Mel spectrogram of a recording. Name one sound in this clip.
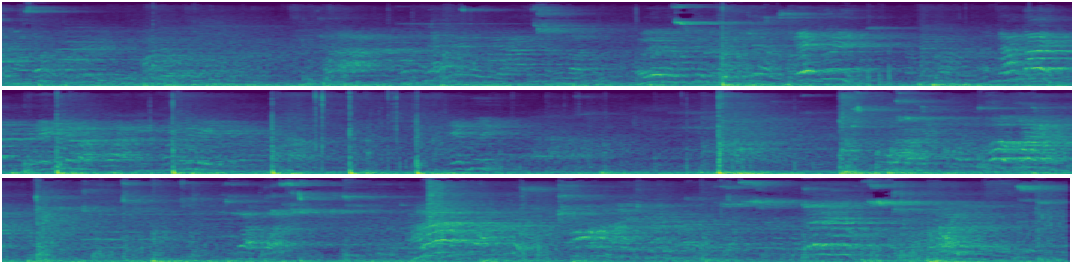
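A volleyball thumps off players' hands and arms.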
